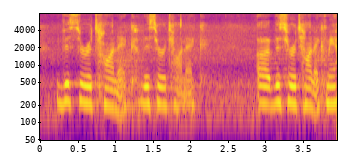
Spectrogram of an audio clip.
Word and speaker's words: viscerotonic: Viscerotonic. Viscerotonic. Uh, are there any alternate pronunciations? Just visceratonic.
